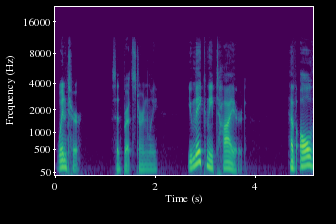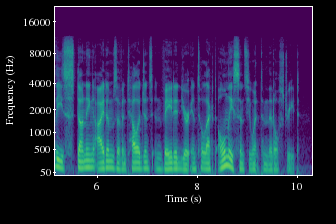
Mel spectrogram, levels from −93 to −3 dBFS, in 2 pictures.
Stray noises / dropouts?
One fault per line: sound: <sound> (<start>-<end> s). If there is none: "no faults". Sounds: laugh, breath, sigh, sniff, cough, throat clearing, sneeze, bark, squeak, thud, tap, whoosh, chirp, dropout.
no faults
